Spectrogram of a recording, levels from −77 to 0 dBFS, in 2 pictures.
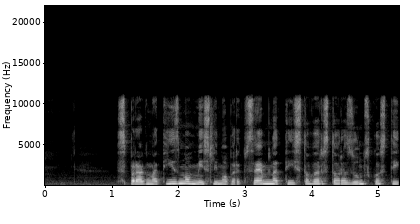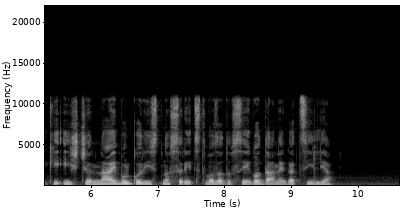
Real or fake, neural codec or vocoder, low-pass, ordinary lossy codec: real; none; 10.8 kHz; none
